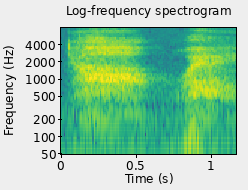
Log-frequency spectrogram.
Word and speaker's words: Yahweh: Is Yahweh, and that it's YHWH, but it has no vowels, and that the proper way to pronounce it in Hebrew is Yah, you breathe in, and Way, you bring out. So it's Yahweh, and it's Yahweh.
